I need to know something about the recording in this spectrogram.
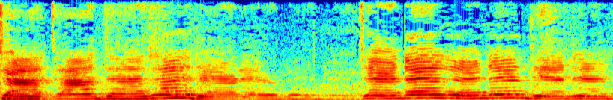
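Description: A child singing a short melody unaccompanied, in two phrases with held notes.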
